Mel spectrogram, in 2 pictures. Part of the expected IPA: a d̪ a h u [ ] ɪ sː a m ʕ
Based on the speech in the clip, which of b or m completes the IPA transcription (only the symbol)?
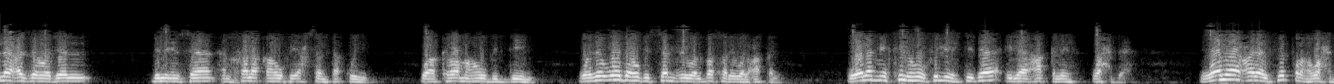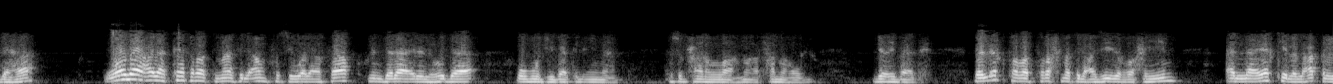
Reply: b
